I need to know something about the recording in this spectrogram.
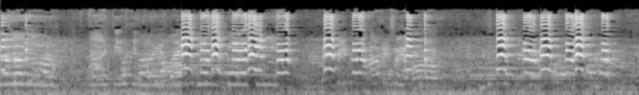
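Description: Chrome bulb horn on a child's tricycle squeezed over and over: short, squeaky honks in quick runs starting about two and a half seconds in, with another run near the end, over background music.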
